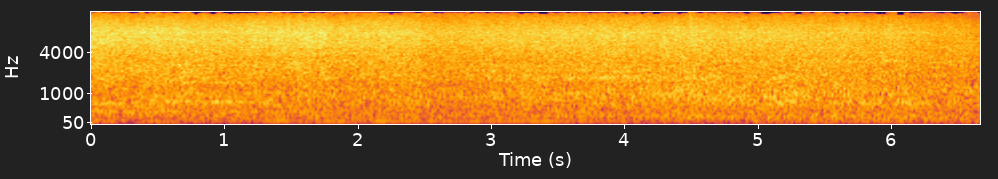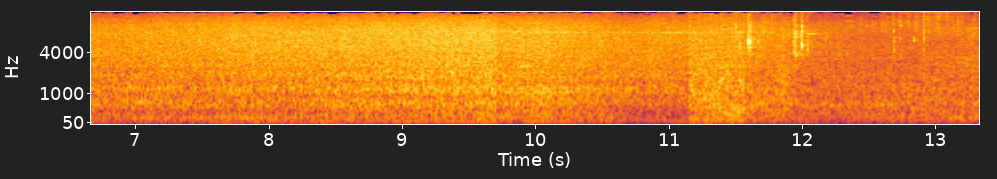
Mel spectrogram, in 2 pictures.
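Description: Mercedes-AMG GT's twin-turbo V8 running low and steady as the car rolls slowly past in city traffic, under a loud, even wash of street noise. About eleven seconds in, a short louder sound stands out.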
